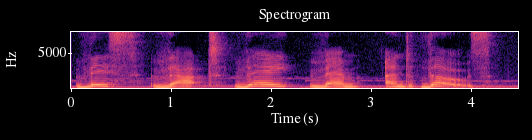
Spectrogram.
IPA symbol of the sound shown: ð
